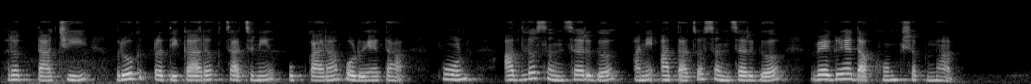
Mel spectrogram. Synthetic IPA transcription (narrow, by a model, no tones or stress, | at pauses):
ɾək̚t̪at͡ɕiːɾoɡpɾət̪ikaɾəkt͡sat͡sɳiupkaɾãpəɽũjɛt̪a | puːɳ | ad̪lɔsə̃nsəɾɡəaniʔat̪at͡sɔsə̃nsəɾɡʱə | ʋeɡɭed̪a̰kʰũŋkɕəknat̪̚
